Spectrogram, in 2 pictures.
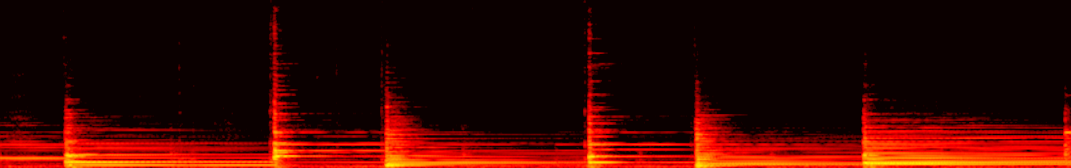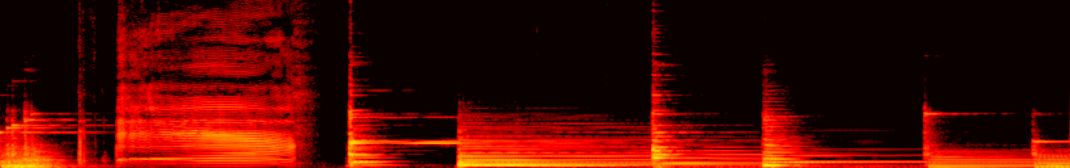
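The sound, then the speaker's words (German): Short, tonal musical phrases in a steady rhythm from a music piece played from the score, interrupted midway by a swooping, bleating moo from a moo box novelty toy, followed by more choppy tones. “Und, und dann habe ich eben versucht, halt diese, diese Mu-Schachtel irgendwie einzubauen.”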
